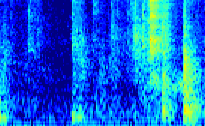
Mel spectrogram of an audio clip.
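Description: Skipping rope slapping a rubber-matted gym floor, with single-leg hop landings, as skipping restarts after a reset. After a short quiet pause there are three separate light knocks, the sharpest about halfway through.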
